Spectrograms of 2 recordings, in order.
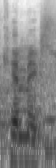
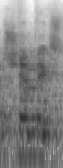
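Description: First: The word does not begin with a sh sound. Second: The word begins with a sh sound. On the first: This is how some other people say it. "Bazı insanlar Chemex diyorlar" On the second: This follows the English reading of the letters. "ben Chemex diyorum ... Çünkü C-H-Ş okunur İngilizce'de"

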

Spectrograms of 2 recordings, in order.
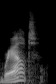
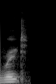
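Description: First: The word is said with a non-Australian pronunciation. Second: The word is said with an Australian pronunciation. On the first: "which you might call route" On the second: "my Australian pronunciation"

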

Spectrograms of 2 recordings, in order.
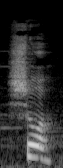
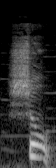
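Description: First: The syllable glides from u to a. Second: The syllable ends in a plain u vowel. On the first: It means very many times. "nhưng ở đây thì đọc là sua" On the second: It means number or count. "chữ số vốn được đọc là su"

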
